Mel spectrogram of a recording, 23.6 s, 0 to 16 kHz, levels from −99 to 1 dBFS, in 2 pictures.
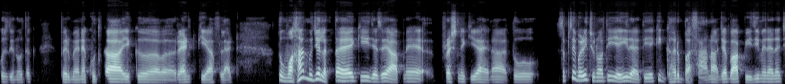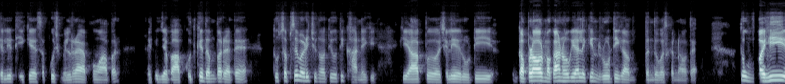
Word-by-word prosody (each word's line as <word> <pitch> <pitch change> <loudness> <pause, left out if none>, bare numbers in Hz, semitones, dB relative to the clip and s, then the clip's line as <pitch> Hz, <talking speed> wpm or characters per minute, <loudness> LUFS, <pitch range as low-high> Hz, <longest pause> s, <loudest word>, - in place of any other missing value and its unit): कुछ 120 -2 -11
दिनों 110 0 -12
तक। - - -22 0.4
फिर 115 -1 -4
मैंने 110 +1 -3
ख़ुद 120 - -9
का 125 -2 +9
एक 120 +1 -3
अ, 110 -3 -3
रेंट 115 +1 +2
किया 115 -1 -2
फ्लैट। 105 -2 -8 0.6
तो 190 - -2
वहाँ 150 - +5
मुझे 235 -3 +1
लगता 180 - +1
है 165 0 +6
कि 170 +1 -4
जैसे 145 +2 0
आपने 135 +4 -3 0.5
प्रश्न 130 -2 -1
किया 120 0 -1
है 105 - -5
ना 115 -1 -5
तो 115 -1 -9 0.4
सबसे - - -4
बड़ी 185 +2 +2
चुनौती 165 -1 -5
यही 145 +3 +1
रहती 145 -1 -2
है 145 - -3
कि 150 - -8
घर 135 -4 -5
बसाना, 105 +4 -4
जब 125 0 -1
आप 125 +1 +5
पीजी 115 +3 -5
में 135 0 -6
रह 130 - -2
रहे 135 +2 -3
चलिए 130 +1 -5
ठीक 115 - -14
है 125 -1 -1
सब - - -13
कुछ 130 - -7
मिल 100 +2 -9
रहा 125 +1 -1
है - - +2
आपको 115 0 -8
वहाँ 105 -1 -2
पर - - -6 0.5
लेकिन 125 - -13
जब 120 -1 -3
आप 110 0 +1
ख़ुद - - -10
के 170 - +2
दम 130 -5 -2
पर 140 - 0
रहते 120 +3 -2
हैं। 120 - -7 0.4
तो 155 - -9
सबसे 200 - -1
बड़ी 170 -3 +1
चुनौती 140 -4 -10
होती 145 +5 -9
खाने 110 -1 -7
की - - -18 0.4
कि 125 - -4
आप 115 0 +2 0.3
चलिए 120 +1 -2
रोटी, 120 +2 -6 0.4
कपड़ा 165 +4 +10
और 170 -1 +10
मकान 155 +4 +6
हो 155 0 +2
गया 155 0 +4
लेकिन 155 -2 -2
रोटी 125 +3 -3
का 115 -3 -1
बंदोबस्त 105 0 -11
करना 100 0 -12
होता 95 -1 -12
है। - - -13 0.6
तो 185 -2 +1 0.2
वही 185 +5 +8
125 Hz, 215 wpm, -24 LUFS, 115-155 Hz, 0.6 s, कपड़ा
